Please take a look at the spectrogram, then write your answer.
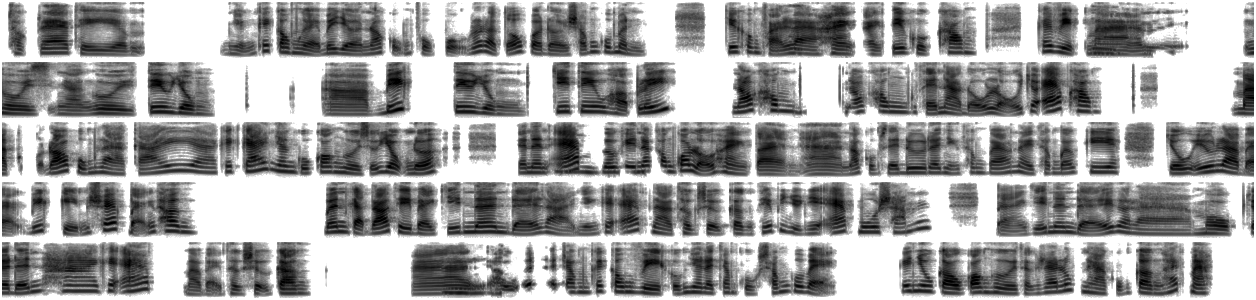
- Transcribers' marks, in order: tapping; other background noise; in English: "app"; in English: "app"; in English: "app"; in English: "app"; in English: "app"
- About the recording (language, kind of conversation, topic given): Vietnamese, advice, Vì sao bạn cảm thấy hối hận sau khi mua sắm?
- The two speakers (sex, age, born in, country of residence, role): female, 30-34, Vietnam, Vietnam, user; female, 40-44, Vietnam, Vietnam, advisor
